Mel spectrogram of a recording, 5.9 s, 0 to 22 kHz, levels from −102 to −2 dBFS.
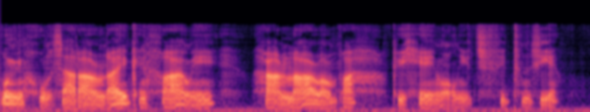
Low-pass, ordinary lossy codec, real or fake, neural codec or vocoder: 9.9 kHz; none; fake; autoencoder, 22.05 kHz, a latent of 192 numbers a frame, VITS, trained on many speakers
